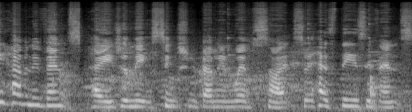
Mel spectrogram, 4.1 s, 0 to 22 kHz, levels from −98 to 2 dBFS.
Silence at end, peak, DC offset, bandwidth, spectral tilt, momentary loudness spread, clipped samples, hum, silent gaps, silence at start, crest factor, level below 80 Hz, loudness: 0 s; -8 dBFS; under 0.1%; over 20 kHz; -3.5 dB/octave; 4 LU; under 0.1%; none; none; 0 s; 18 dB; -54 dBFS; -24 LUFS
